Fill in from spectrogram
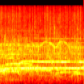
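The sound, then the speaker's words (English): A crowd at a show applauds loudly and steadily after a comedian's set, with cheers and whoops rising over a dense wash of clapping that fills the whole short stretch. “Hannah Boone, everybody, let her hear it!”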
